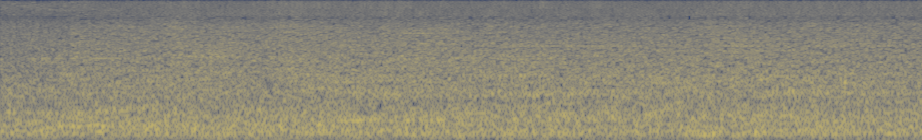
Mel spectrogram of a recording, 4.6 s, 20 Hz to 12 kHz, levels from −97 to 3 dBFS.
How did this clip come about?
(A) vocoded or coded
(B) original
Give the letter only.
B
